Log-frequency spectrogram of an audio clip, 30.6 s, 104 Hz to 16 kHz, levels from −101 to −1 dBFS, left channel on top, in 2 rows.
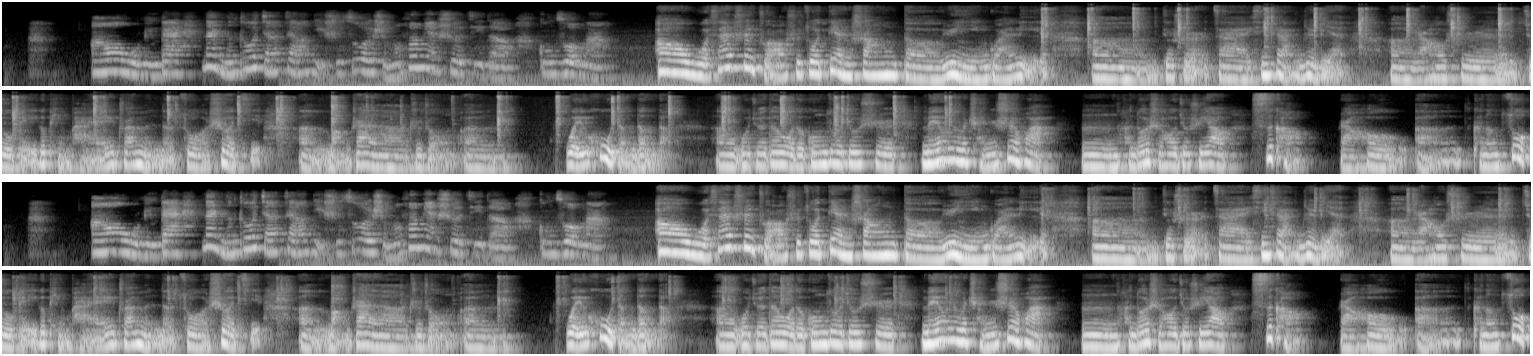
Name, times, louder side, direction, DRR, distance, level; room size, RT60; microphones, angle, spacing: voice 1, 0.9-6.1, right 2 dB, 55° right, 2.0 m, -34 dB
sound 1, 2.7-15.2, left 2 dB, 70° right, 2.5 m, -33 dB
voice 2, 6.5-20.4 20.9-22.0 22.4-25.7 26.1-28.3 28.7-30.5, right 1 dB, 15° right, 0.8 m, -21 dB
sound 2, 10.4-10.5 10.8-11.0 11.3-12.7 13.0-13.2 13.6-14.1 14.4-20.4 20.7-21.5 21.9-22.0 22.5-22.6 23.1-23.2 23.6-23.9 24.2-25.1, left 8 dB, 50° left, 2.2 m, -37 dB
14.5 x 11.0 x 3.0 m
head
